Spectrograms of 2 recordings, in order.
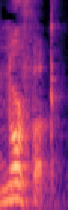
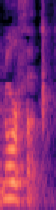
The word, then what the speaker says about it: Norfolk: I always people always say you say it wrong. It's like Norfolk, which I love the f word, so I should have no problem saying that. Norfolk.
